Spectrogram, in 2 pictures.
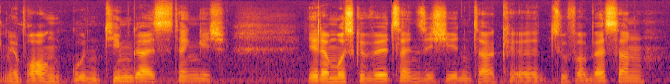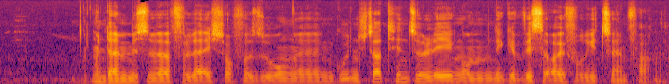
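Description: A man talks at a very fast pace in a monotone, flat intonation. The sound is dry with no echo, over light background noise. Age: 30s. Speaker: professional footballer. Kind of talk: interview answer. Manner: reserved, not loud. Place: open country. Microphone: handheld.

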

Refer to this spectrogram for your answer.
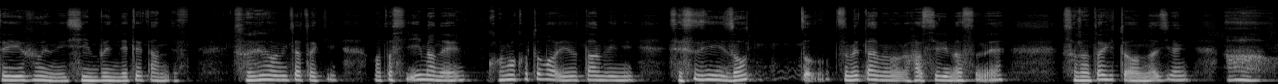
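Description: A woman speaks fairly slowly in a dark, mellow tone, with long, frequent pauses. Her intonation is monotone and flat over a quiet background. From Hiroshima, Japan; Japan. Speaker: atomic bomb survivor. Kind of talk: testimony. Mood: somber, reflective recollection. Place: home room.

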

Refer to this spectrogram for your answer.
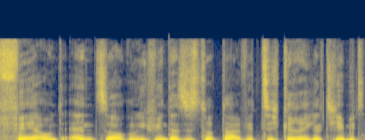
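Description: A man speaks over clear background music, the sound dry with no echo. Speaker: presenter. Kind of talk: travel vlog presentation. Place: open country.

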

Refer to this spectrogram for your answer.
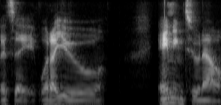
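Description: The speaker is a man with an Italian accent. The background is quiet. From Italy. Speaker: podcast co-host. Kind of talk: interview; interview question. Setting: video call. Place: home room. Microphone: video call.

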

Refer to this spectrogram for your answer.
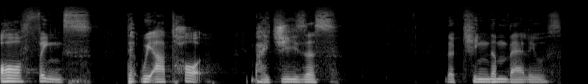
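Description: The background is quiet as a man talks at a very slow pace. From Malaysia. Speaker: pastor. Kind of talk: sermon. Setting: church. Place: church. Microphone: handheld.

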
